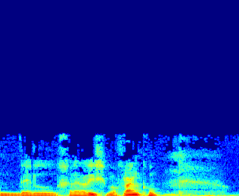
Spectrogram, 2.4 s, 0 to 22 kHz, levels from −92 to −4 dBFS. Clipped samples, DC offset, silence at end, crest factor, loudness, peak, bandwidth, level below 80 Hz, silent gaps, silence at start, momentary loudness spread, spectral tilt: under 0.1%; under 0.1%; 0 s; 18 dB; -21 LUFS; -4 dBFS; 7.2 kHz; -30 dBFS; none; 0 s; 20 LU; -7.5 dB/octave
